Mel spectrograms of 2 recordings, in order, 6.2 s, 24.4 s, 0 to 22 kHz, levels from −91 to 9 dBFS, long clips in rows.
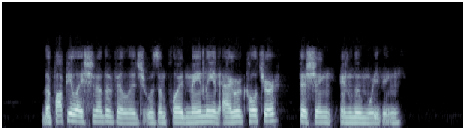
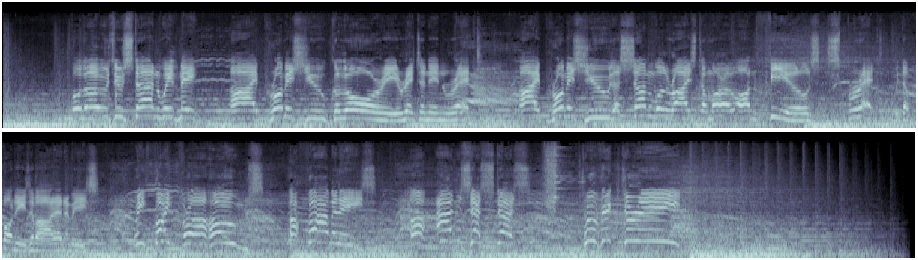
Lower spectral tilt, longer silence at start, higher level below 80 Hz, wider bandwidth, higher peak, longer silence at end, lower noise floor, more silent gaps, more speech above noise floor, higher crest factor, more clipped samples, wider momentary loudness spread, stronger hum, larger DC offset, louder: first, -9 dB/octave vs -5 dB/octave; first, 0.55 s vs 0 s; second, -54 dBFS vs -22 dBFS; second, 5.8 kHz vs 16 kHz; about the same, -2 dBFS vs -2 dBFS; first, 0.85 s vs 0.35 s; first, -86 dBFS vs -40 dBFS; neither; first, 71 dB vs 25 dB; about the same, 14 dB vs 12 dB; neither; about the same, 7 LU vs 6 LU; neither; neither; about the same, -16 LUFS vs -15 LUFS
